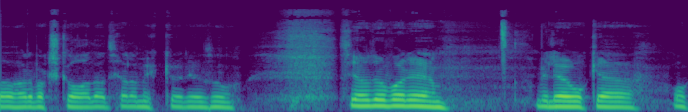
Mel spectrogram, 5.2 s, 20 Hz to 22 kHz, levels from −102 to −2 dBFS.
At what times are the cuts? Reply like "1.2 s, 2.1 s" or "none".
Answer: none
